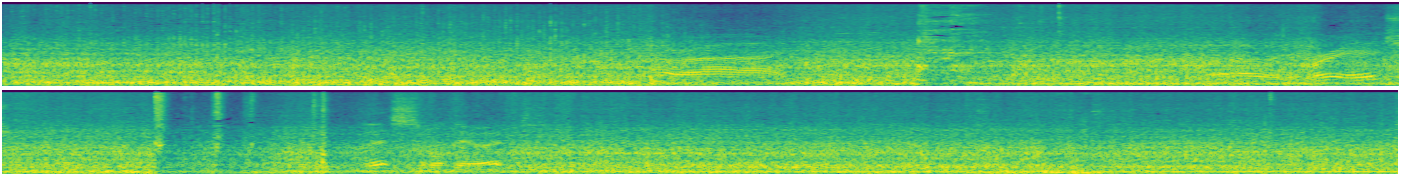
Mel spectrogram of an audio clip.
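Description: A car engine hums and tyres roar steadily on a highway.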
